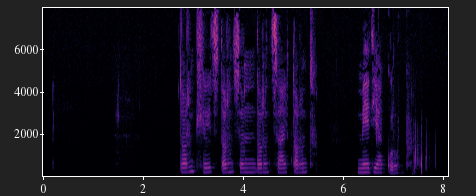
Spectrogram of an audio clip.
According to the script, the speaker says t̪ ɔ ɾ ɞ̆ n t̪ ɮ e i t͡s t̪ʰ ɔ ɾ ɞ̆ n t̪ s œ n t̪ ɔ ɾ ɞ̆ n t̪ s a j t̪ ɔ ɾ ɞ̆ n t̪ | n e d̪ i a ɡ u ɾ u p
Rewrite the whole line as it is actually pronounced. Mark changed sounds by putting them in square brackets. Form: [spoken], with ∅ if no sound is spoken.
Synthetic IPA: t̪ ɔ ɾ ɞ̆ n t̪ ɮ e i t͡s [t̪] ɔ ɾ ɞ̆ n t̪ s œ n t̪ ɔ ɾ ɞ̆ n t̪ s a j t̪ ɔ ɾ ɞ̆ n t̪ | [m] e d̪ i a ɡ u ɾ u p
